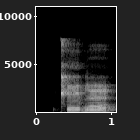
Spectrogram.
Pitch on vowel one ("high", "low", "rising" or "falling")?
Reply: low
